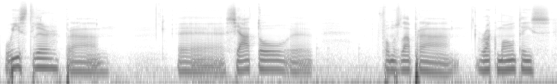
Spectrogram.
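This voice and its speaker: Brazilian male podcast host, smooth and clear voice, conversational. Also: on the low side, a little mellow. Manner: friendly, conversational, shares own stories. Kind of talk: casual interview chat.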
